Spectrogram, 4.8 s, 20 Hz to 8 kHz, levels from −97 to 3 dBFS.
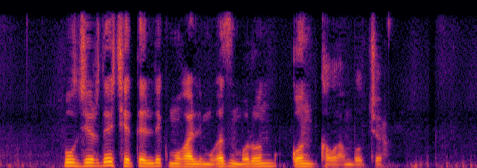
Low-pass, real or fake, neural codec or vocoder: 7.2 kHz; fake; codec, 16 kHz in and 24 kHz out, 1 kbps, XY-Tokenizer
